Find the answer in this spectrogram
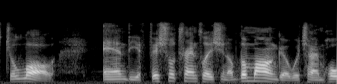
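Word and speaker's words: Jellal: dubs some of them will have say it's Gerard but it's not it's jalal and the official translation of the manga which I'm holding in my hand right now says Jalal their argument is dawn okay every episode so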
